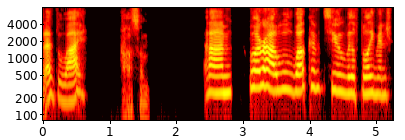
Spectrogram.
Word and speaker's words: Rahul: I respond to both, but the original pronunciation is with the H, Rahul.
